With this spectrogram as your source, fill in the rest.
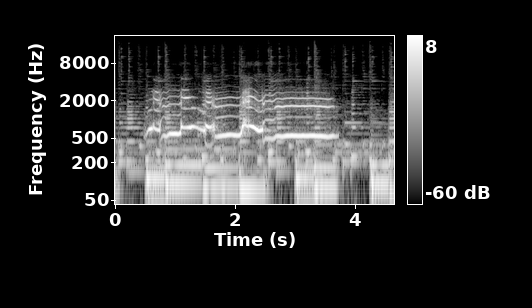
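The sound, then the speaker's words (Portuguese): A dog howls in long, wavering, rising and falling tones that hold for several seconds, fairly loud, over a steady rhythmic low thumping in the background. “Ela faz esse uivo quando está feliz.”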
